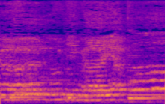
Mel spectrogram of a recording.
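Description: Male vocal quartet singing a slow song in close harmony, holding long notes together and moving to a new chord near the end.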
